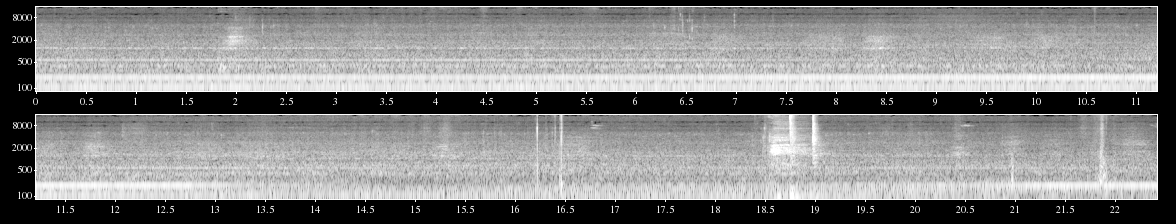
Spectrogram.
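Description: Steady electric hum of pond filtration equipment running, with the homemade Tempest moving-bed filter in operation. The hum's upper tone fades a little past halfway, and a short brief noise comes near the end.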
